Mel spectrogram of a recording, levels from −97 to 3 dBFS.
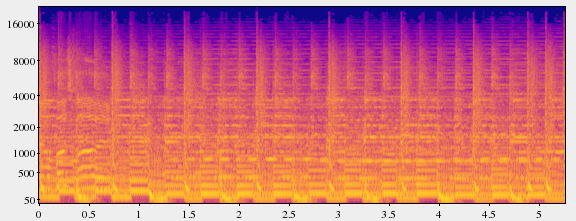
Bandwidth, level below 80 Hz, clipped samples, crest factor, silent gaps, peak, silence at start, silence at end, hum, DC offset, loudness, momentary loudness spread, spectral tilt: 15 kHz; -20 dBFS; under 0.1%; 10 dB; none; 0 dBFS; 0 s; 0 s; none; under 0.1%; -10 LUFS; 2 LU; -4.5 dB/octave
